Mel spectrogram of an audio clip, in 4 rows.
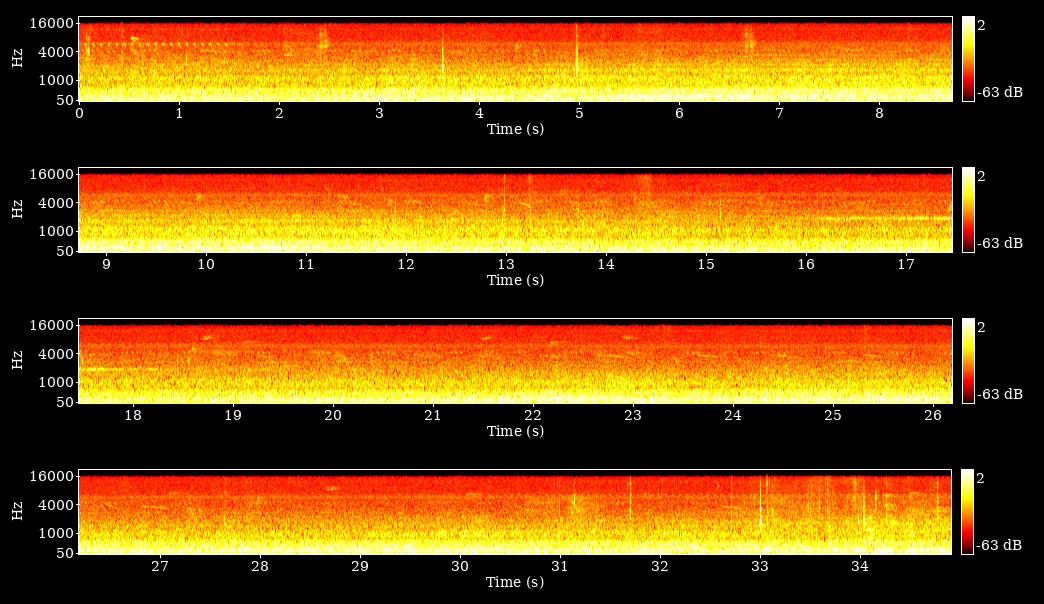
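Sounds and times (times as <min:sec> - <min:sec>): distant train rumble: 0:00.0 - 0:34.9.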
